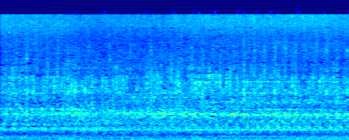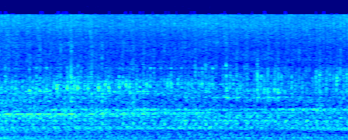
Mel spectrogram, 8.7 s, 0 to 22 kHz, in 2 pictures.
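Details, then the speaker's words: Kubota GL27 diesel tractor, fully serviced with fresh oils, filters and fluids, started in neutral: engine catches at once and idles with a steady, even diesel clatter, no misses, surging or smoke; running smoothly. "трактор завівся з півоберту двигун працює Дуже рівно не димить не"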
